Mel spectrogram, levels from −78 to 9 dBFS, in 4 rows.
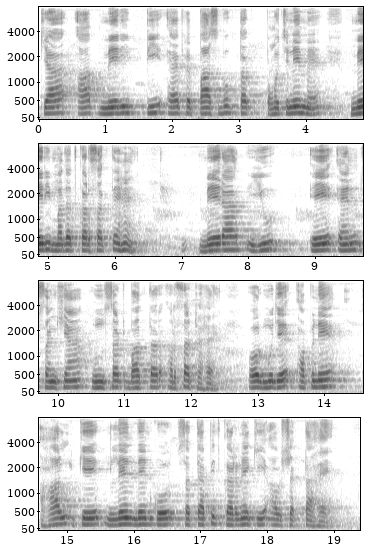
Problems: constant background noise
